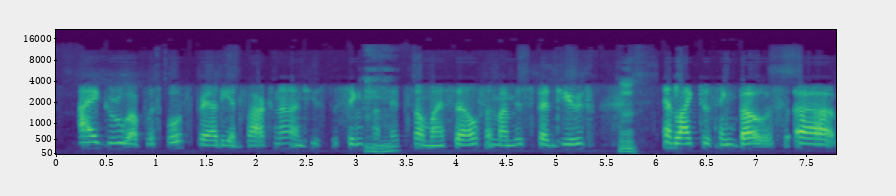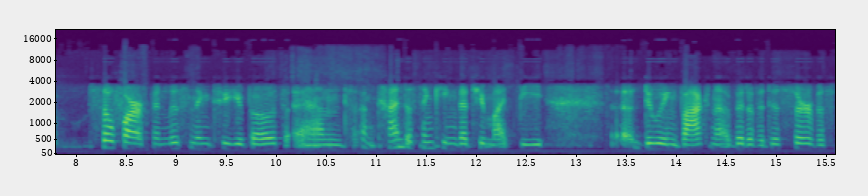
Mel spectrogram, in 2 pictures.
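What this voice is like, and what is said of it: German accent. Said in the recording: “you may hear from my voice, I'm actually German”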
